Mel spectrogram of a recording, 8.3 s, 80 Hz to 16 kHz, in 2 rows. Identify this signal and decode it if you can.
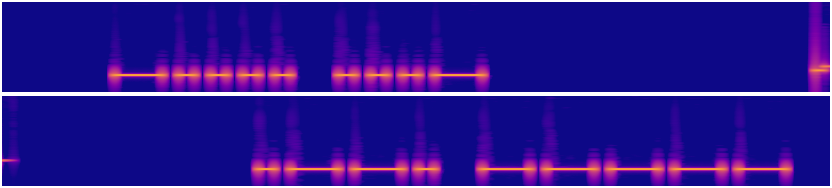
Morse code, heard as a keyed tone, about 15 wpm, 700 Hz. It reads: 6V P0
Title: Single-Letter Single-Number 15wpm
